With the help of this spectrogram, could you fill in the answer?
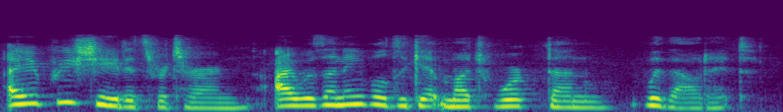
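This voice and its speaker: A woman's voice: medium pitch, expressive, brisk, darkish tone, muffled recording, lightly acted. Woman playing a stiff, formal newcomer. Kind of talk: audio drama acting.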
